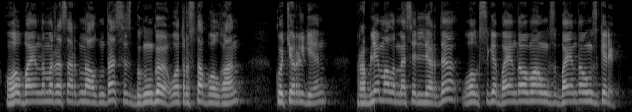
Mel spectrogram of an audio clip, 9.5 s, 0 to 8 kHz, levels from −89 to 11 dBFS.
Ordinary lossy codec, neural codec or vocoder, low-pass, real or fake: none; none; none; real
